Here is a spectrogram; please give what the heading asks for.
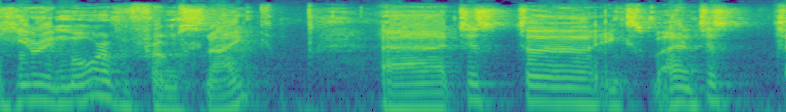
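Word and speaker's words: SNAICC: yeah okay so um but snake is spelled s n a i double c all right so you were not the reptile as as jetty just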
